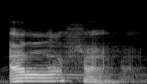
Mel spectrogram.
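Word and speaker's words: الحمد: Terkadang kita mengucapkan karena terburu-buru membaca atau terburu-buru melaksanakan sholat, ini menjadi qalqalah karena lam itu bukan termasuk huruf qalqalah. Cara baca yang benar adalah al-ha, tidak boleh memantul. Al-ha, kalau bisa lidahnya itu tidak ditekuk, lidahnya nempel di rahang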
